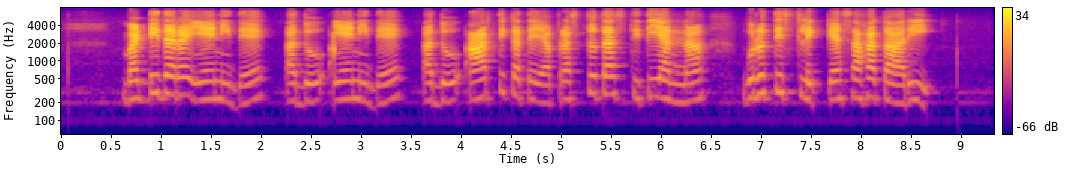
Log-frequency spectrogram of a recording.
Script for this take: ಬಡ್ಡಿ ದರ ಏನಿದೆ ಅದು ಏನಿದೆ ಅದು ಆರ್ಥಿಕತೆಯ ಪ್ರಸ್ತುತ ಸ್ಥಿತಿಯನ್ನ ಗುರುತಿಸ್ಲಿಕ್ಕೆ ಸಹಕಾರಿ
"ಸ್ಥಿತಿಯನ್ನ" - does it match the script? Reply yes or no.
yes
